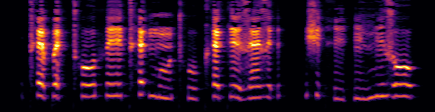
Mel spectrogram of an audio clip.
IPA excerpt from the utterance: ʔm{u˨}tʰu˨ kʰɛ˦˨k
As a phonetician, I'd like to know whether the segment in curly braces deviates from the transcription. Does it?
yes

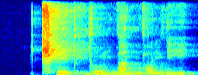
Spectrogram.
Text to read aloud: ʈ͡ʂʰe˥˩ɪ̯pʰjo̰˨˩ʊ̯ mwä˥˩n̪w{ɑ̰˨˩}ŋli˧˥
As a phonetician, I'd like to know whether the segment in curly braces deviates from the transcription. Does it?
no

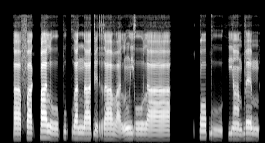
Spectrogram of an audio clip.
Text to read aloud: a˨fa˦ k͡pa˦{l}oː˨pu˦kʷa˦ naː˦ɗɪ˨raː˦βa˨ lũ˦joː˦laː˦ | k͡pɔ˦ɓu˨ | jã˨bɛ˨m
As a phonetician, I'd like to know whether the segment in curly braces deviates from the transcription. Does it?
no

